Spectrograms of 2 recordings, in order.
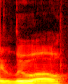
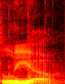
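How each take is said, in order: First: The first vowel is a plain back 'oo' sound. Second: The first vowel is an unrounded 'ee' sound. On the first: This is a casual simplified pronunciation. "you'll often hear me just say luo" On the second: This is the modern Greek pronunciation. "In modern Greek, this would be pronounced Leo. That uh, upsilon just kind of goes to a I sound"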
